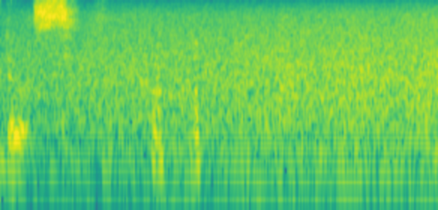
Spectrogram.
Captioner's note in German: Lachen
